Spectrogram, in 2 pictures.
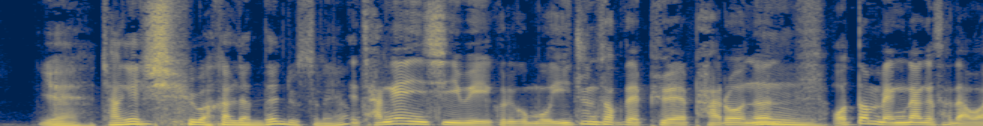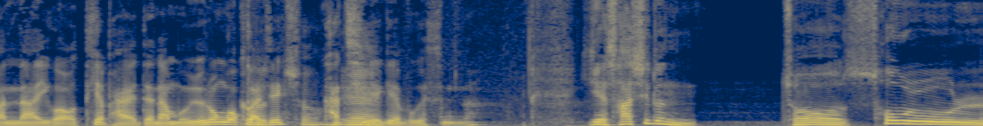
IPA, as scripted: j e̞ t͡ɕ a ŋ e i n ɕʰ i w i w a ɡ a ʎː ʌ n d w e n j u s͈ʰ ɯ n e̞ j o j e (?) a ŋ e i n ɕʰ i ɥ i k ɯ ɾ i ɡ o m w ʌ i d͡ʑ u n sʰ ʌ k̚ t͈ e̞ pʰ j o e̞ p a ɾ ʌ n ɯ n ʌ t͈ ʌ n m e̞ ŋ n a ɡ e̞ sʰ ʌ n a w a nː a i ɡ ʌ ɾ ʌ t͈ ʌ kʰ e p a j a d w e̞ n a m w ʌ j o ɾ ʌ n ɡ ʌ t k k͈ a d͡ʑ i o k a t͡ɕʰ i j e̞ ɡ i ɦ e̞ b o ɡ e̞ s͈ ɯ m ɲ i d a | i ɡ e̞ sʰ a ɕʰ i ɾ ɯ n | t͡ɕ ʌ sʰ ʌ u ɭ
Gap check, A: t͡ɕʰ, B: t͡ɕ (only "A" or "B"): B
